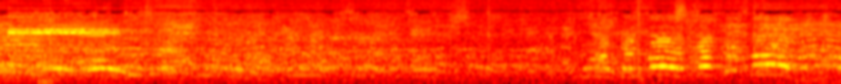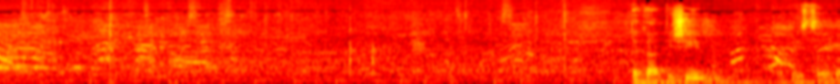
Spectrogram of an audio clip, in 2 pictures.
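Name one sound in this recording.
Men shout to each other across an open pitch, heard from a distance.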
